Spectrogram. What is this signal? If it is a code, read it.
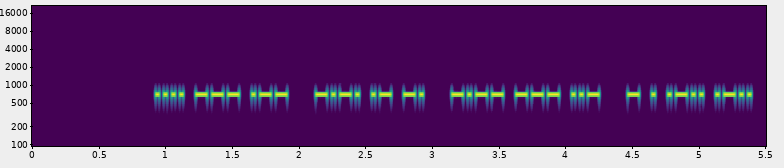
Morse code, heard as a keyed tone, about 40 wpm, 700 Hz. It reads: HOW CAN YOU TELL
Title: Sentences from Top 1000 Words - Review Part 3 - 40wpm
